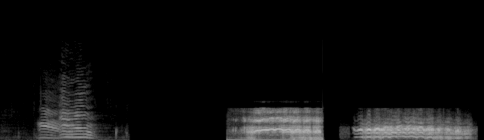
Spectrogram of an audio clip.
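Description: A deer gives a short, arching call, then a horse neighs in two long bursts about three and four and a half seconds in; the neighs are the loudest part.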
